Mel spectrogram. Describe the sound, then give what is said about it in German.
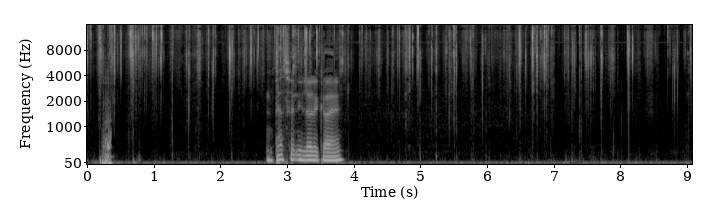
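Soft crinkling and tearing noises crackle steadily throughout, like ASMR trigger sounds, with a brief spoken remark breaking in partway through. “Das ist ASMR. ASMR nicht, nicht dieses Gelaber, sondern genau hier sowas.”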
